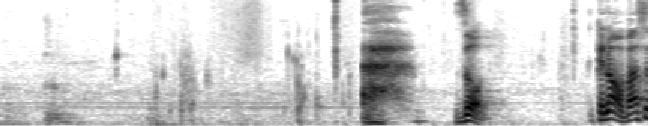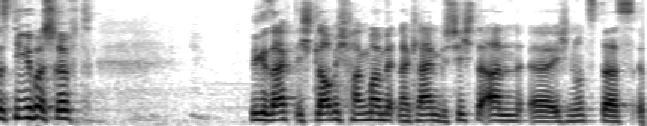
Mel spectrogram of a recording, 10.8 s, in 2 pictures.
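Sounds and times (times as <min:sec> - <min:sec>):
person sipping water: 0:00.4 - 0:03.8
speech: 0:03.1 - 0:04.2, 0:05.0 - 0:06.3, 0:07.6 - 0:10.7.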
